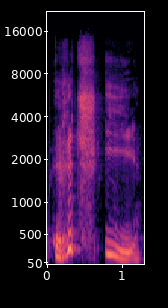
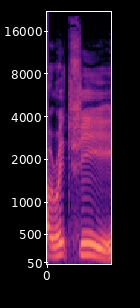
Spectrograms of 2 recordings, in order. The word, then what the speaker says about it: Reiche: aber die Rich I sei die korrekte Aussprache. Genau, Richie, ja genau, aber also mit langem I meines Wissens,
